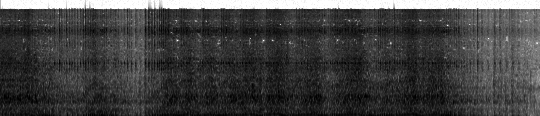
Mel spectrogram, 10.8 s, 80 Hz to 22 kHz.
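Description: Kawasaki Barako 175's single-cylinder four-stroke engine running at idle, its speed rising and falling a little. The sound dips in level for a moment early on and fades near the end.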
